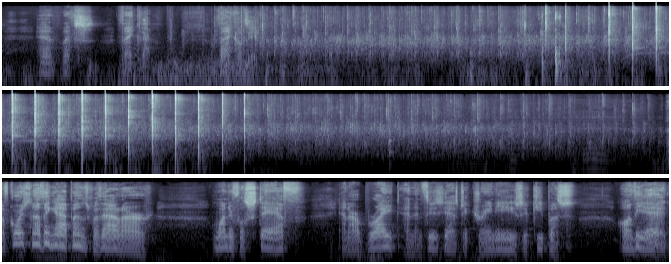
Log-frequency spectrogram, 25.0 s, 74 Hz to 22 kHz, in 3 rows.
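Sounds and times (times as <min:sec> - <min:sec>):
audience applauding: 0:02.5 - 0:16.6
loud close hand claps: 0:02.6 - 0:16.5.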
